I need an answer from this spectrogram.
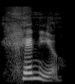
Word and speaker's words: genio: When we have the G next to an E or an I, it's pronounced like a sound. Huh? So in this case, it's gato, but this one is genio.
